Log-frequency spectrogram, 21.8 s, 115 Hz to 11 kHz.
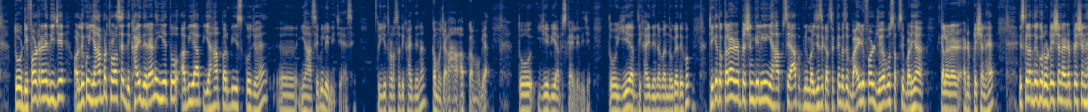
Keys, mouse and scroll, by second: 4.4 click, 4.5-10.5 drag, 10.5-21.6 drag.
